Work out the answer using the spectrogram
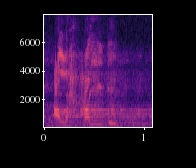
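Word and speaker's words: الحمد: আলহামদু, এই গলার ভিতর থেকে হেটা উচ্চারণ করবেন।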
